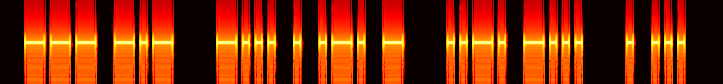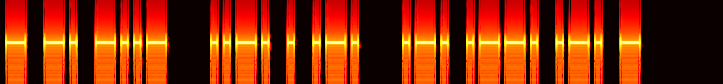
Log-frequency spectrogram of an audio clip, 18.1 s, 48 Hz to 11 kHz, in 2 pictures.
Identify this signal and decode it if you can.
Morse code, heard as a keyed tone, about 15 wpm, 700 Hz. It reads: OK BERT FB ES TNX FER RPRT
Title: Practice QSO - Exchange 2 - Info - 15wpm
